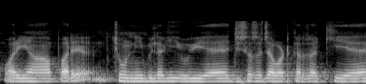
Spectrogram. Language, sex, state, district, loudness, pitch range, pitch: Hindi, male, Uttar Pradesh, Shamli, -15 LUFS, 140-145 Hz, 140 Hz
